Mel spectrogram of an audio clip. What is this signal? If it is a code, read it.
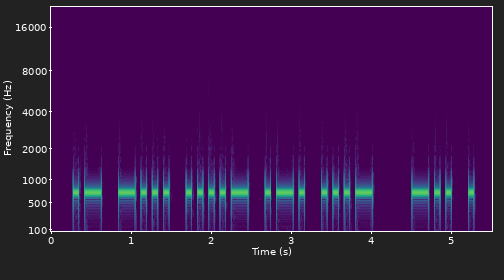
Morse code, heard as a keyed tone, about 17 wpm, 700 Hz. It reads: AB4RV DE
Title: USA Callsign DE Callsign - 5 Characters - 17wpm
